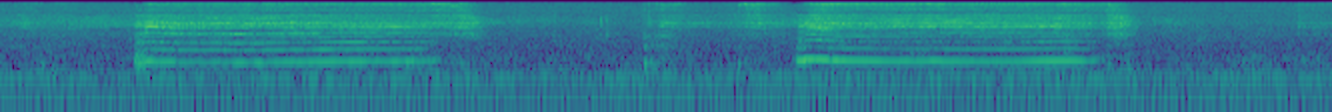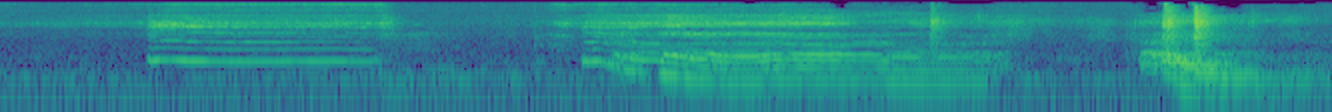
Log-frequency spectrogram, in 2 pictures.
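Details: Monty, a pet Miniature Schnauzer puppy, howls for broccoli at dinner: long steady tonal howls roughly every two and a half seconds, then a wavering, falling howl and a sharp high yelp at the end, with a low household hum beneath.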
